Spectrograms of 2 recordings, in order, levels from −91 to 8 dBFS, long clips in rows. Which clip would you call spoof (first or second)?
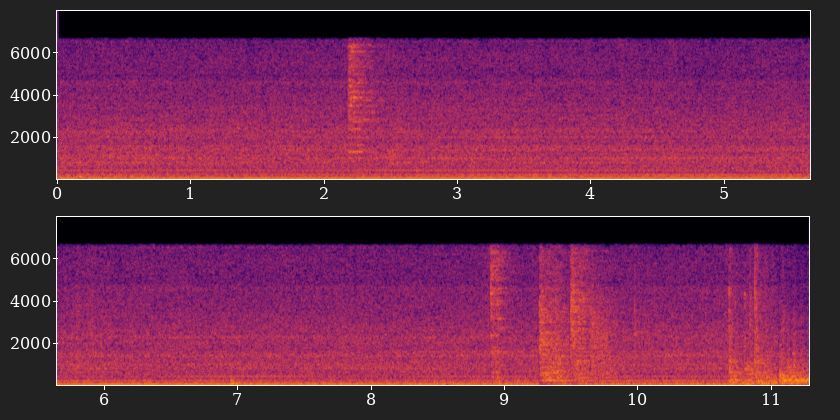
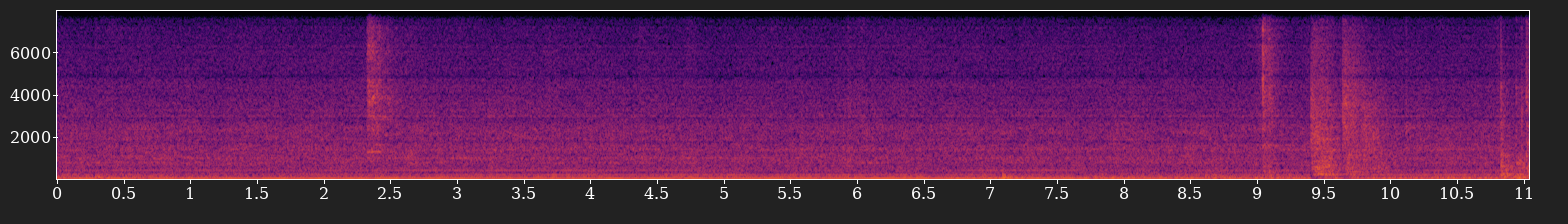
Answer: second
